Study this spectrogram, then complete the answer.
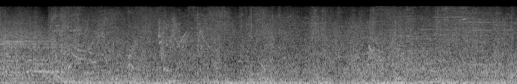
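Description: Game spell effects whoosh and crackle in a busy fight.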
